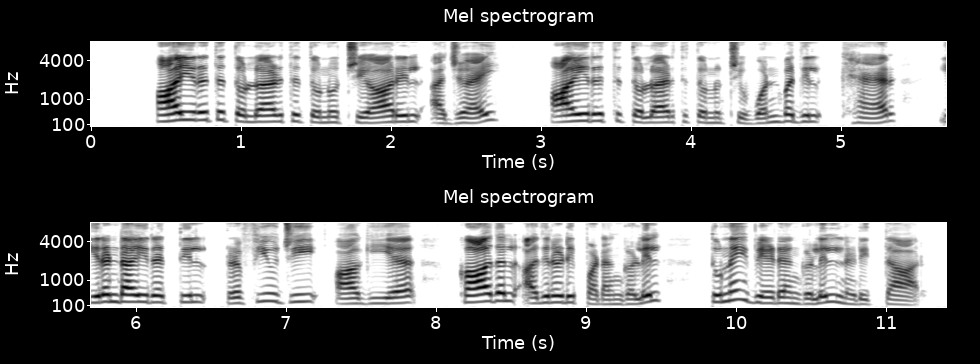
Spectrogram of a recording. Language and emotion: Tamil, neutral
